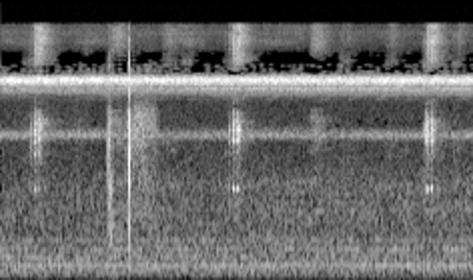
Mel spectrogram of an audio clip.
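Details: Nightly chirping/clicking from an unknown creature in central Florida woods, heard from different places: brief high chirps about once a second, a few sharp clicks near the start, all over a constant high-pitched buzzing background.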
